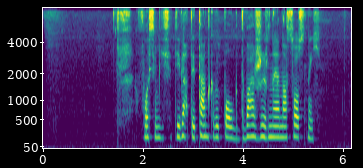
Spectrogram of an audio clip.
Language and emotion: Russian, positive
